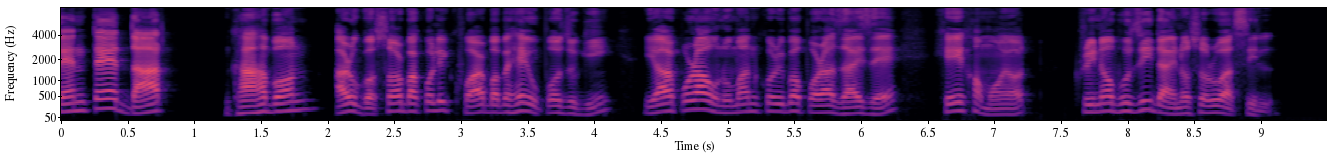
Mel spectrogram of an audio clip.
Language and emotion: Assamese, neutral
